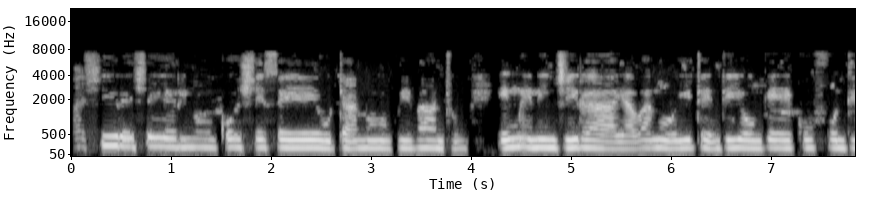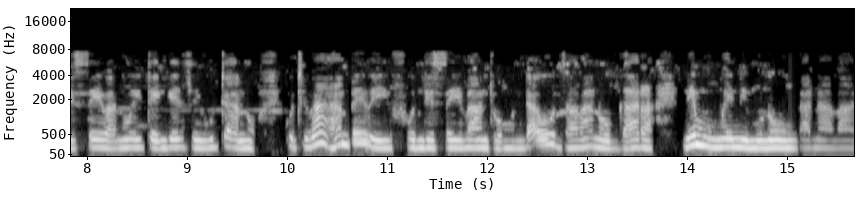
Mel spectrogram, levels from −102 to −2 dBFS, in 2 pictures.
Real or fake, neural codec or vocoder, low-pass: real; none; 7.2 kHz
